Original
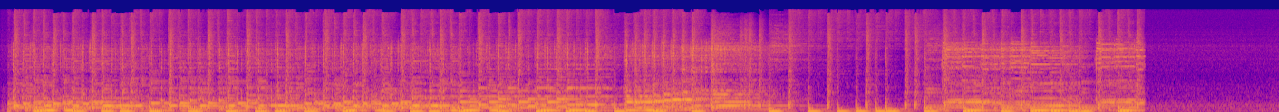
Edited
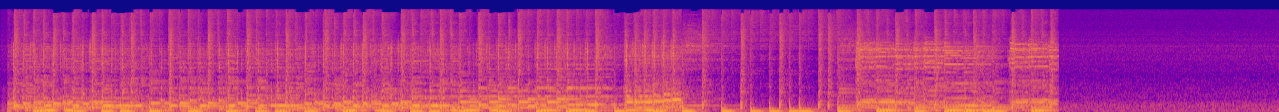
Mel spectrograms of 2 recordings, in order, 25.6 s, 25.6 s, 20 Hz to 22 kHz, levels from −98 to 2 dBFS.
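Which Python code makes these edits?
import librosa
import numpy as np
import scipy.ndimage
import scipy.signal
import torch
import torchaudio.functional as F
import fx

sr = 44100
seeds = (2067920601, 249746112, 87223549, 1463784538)

y = fx.edit(x, sr, fx.cut(start_s=13.62, length_s=1.73), tone=tone)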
